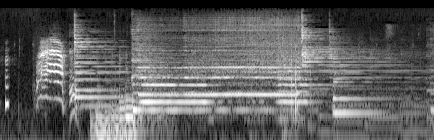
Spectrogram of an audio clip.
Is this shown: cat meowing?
yes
